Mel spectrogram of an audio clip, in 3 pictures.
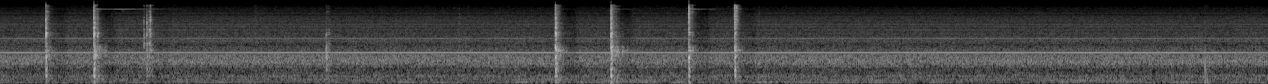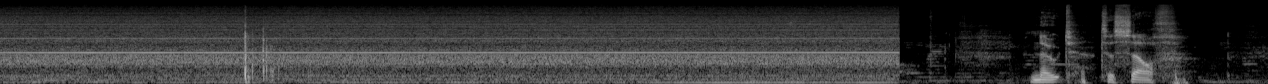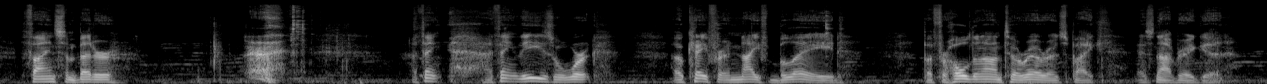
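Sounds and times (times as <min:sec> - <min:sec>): air blower whine: 0:00.0 - 0:21.7
metal clanks on anvil: 0:00.5 - 0:01.7, 0:05.6 - 0:07.6.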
